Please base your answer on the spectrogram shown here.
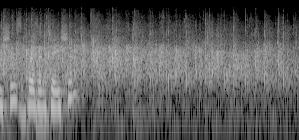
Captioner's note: applause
